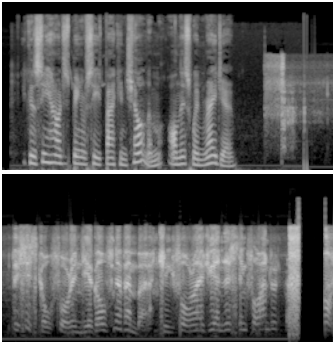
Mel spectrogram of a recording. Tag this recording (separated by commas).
Speech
